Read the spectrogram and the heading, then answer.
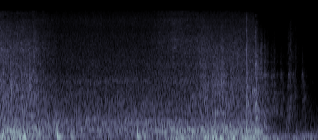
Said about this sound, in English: The train stopping. That wasn't supposed to happen, right?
